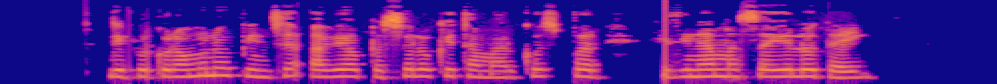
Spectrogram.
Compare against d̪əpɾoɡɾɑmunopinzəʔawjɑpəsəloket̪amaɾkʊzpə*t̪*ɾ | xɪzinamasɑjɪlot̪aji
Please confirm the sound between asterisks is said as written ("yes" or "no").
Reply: no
